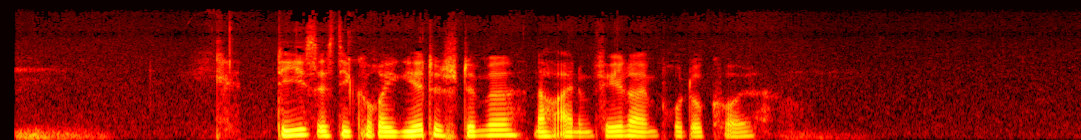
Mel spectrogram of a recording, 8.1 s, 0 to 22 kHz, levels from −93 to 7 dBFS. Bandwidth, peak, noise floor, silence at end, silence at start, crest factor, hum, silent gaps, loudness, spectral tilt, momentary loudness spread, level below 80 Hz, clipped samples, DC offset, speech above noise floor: 12.5 kHz; -2 dBFS; -61 dBFS; 2.45 s; 0.1 s; 20 dB; none; none; -18 LUFS; -7.5 dB/octave; 21 LU; -52 dBFS; under 0.1%; under 0.1%; 44 dB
